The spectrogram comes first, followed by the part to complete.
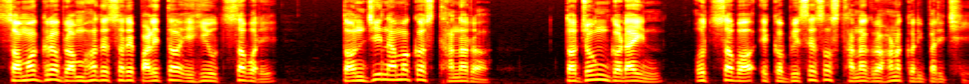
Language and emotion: Odia, neutral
